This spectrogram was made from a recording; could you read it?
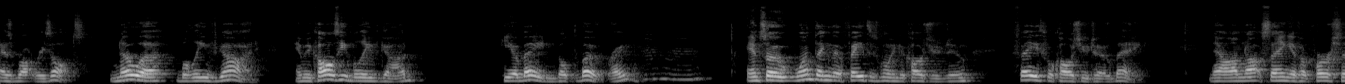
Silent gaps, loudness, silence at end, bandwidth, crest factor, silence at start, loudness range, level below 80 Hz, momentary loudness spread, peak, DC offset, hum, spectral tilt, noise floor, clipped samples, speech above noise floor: none; -26 LUFS; 0 s; 16.5 kHz; 18 dB; 0 s; 4 LU; -78 dBFS; 15 LU; -8 dBFS; under 0.1%; none; -6.5 dB/octave; -76 dBFS; under 0.1%; 50 dB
